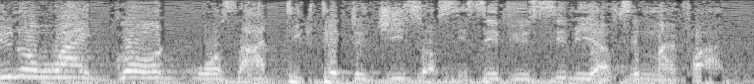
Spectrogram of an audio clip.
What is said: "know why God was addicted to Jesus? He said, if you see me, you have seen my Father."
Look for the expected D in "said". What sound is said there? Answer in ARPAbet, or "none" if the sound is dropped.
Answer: none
